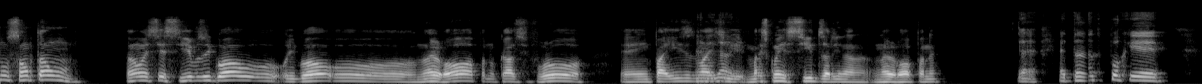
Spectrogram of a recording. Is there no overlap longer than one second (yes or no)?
yes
